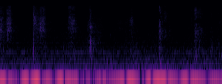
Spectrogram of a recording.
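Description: A tarot deck being shuffled by hand: a quick, uneven run of sharp card slaps.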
